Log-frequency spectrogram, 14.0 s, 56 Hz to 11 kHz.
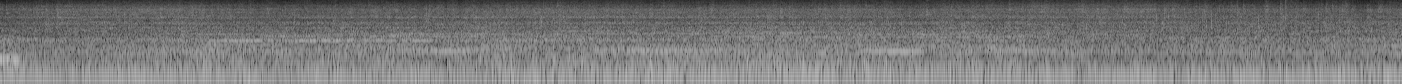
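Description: Caterpillar 289D compact track loader's diesel engine running steadily under load while its auxiliary hydraulics spin a power box rake's rotor through the soil. A steady low drone, with faint higher whining tones that come and go.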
